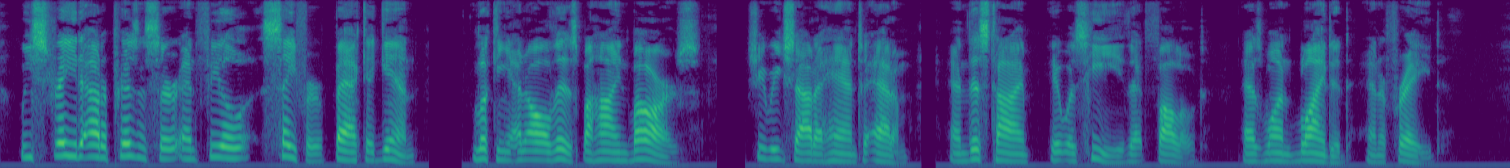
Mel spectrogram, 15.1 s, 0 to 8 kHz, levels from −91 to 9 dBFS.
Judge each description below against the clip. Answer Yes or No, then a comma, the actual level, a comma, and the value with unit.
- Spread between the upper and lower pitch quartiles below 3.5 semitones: No, average, 4.8 semitones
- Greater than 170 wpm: No, average, 150 wpm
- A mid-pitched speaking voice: Yes, medium, 150 Hz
